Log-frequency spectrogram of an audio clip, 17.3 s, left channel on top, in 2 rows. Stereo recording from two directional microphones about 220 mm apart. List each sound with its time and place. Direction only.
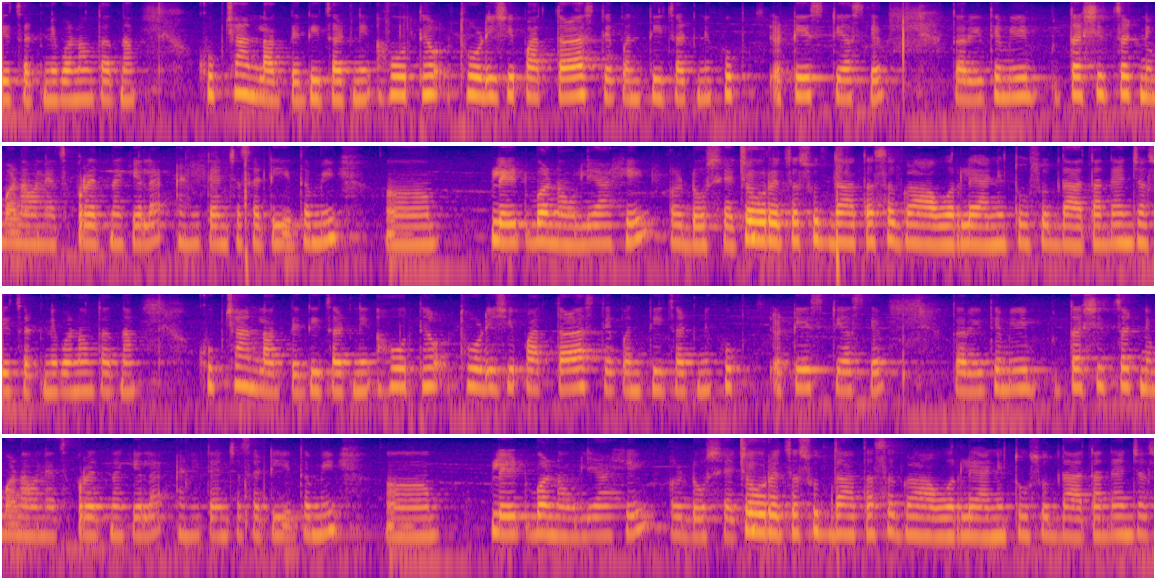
0.0 s a woman's voice: 5° left (ahead or behind)
14.2 s a woman's voice: centre (ahead or behind)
